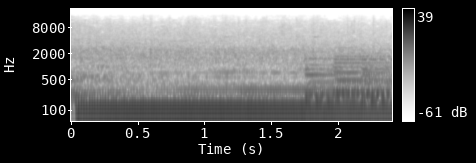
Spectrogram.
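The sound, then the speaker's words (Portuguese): A church audience applauds the Lord loudly and steadily, a dense wash of clapping that fills the whole clip while sustained keyboard chords hold underneath and shift once near the end. “Você pode aplaudir forte ao Senhor?”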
